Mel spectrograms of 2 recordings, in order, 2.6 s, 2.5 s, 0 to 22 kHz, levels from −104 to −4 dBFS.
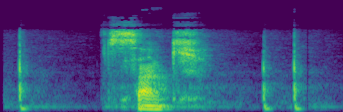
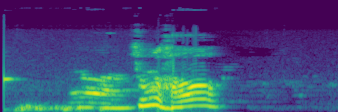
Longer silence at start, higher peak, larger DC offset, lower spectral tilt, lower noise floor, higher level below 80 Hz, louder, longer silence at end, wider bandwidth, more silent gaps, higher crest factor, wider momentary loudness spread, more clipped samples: first, 0.15 s vs 0 s; about the same, -2 dBFS vs 0 dBFS; neither; second, -2.5 dB/octave vs -8.5 dB/octave; second, -56 dBFS vs -63 dBFS; second, -62 dBFS vs -54 dBFS; second, -16 LUFS vs -13 LUFS; second, 0.3 s vs 0.9 s; first, 10.5 kHz vs 7.2 kHz; neither; first, 20 dB vs 14 dB; first, 21 LU vs 16 LU; neither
